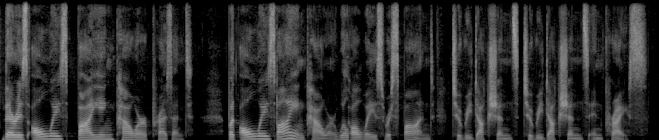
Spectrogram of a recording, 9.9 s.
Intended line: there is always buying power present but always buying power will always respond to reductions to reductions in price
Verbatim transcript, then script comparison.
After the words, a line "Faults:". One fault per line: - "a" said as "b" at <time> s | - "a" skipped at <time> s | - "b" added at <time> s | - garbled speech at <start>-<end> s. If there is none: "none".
there is always buying power present but always buying power will always respond to reductions to reductions in price
Faults:
none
